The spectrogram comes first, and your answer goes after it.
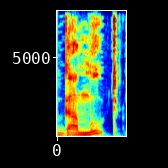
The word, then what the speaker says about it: gamut: Escrito gamut, es pronunciado gamut, es la palabra más cercana a gamma, o sea, surtido, gamma,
